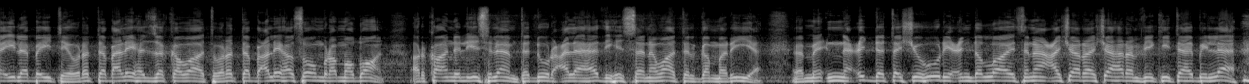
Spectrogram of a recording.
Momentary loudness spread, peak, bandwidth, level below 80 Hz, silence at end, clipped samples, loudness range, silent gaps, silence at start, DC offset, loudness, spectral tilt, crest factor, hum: 3 LU; -4 dBFS; 16 kHz; -48 dBFS; 0 s; under 0.1%; 1 LU; none; 0 s; under 0.1%; -20 LUFS; -5 dB/octave; 16 dB; none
